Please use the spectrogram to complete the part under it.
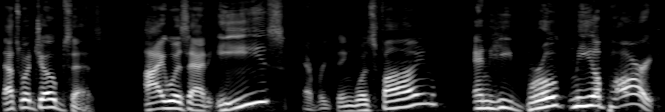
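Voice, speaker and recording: A man's voice: a little high, very animated, slow pace, no room sound, studio quality. A man preaching a sermon, reading scripture aloud with emphasis and breaking into conversational asides.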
